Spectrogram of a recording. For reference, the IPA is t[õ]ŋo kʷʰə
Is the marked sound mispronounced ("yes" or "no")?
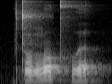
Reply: no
